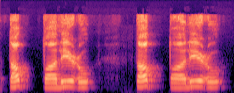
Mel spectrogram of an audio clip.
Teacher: الحطمہ، ہاں تطلع میں نے آپ کو ٹوکا تھا کہ تا کی جو تشدید ہے وہ بالکل واضح ہو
